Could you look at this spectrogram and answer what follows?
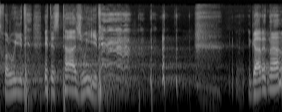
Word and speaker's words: Tajweed: Tajweed. In another way, the way that the American pronounce it, Tajweed.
